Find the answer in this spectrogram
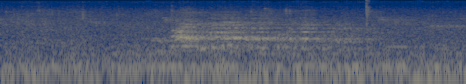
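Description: A single short bird call about a second in, lasting under a second, over a steady low rumble.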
